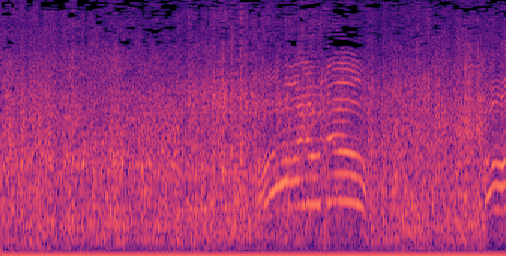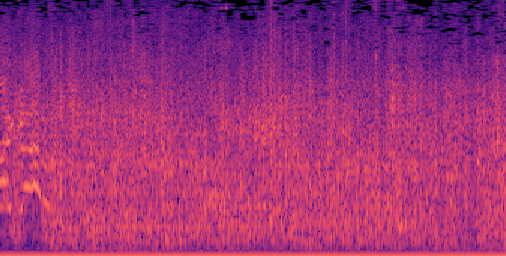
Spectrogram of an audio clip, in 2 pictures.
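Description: A wooden roller coaster train running fast along its track, heard as a steady loud rush of wind on an onboard microphone with the train's rumble under it. Two short rider shouts rise and fall about three and five seconds in.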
